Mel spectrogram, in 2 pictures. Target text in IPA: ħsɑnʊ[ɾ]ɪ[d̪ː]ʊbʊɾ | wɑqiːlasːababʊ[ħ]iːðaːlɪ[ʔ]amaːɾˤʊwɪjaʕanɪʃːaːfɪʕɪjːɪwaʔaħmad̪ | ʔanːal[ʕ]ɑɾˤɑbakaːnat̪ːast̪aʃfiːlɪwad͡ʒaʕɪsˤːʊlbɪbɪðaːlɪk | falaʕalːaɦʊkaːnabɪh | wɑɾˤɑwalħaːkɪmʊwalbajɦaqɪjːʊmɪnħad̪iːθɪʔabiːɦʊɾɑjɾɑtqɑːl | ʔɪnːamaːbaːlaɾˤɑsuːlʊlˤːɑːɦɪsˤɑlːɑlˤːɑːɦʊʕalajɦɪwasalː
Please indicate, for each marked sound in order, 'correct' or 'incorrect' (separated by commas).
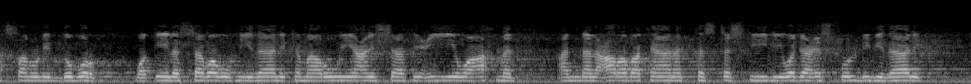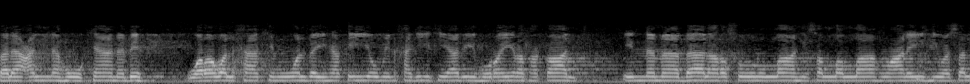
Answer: incorrect, correct, incorrect, incorrect, correct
